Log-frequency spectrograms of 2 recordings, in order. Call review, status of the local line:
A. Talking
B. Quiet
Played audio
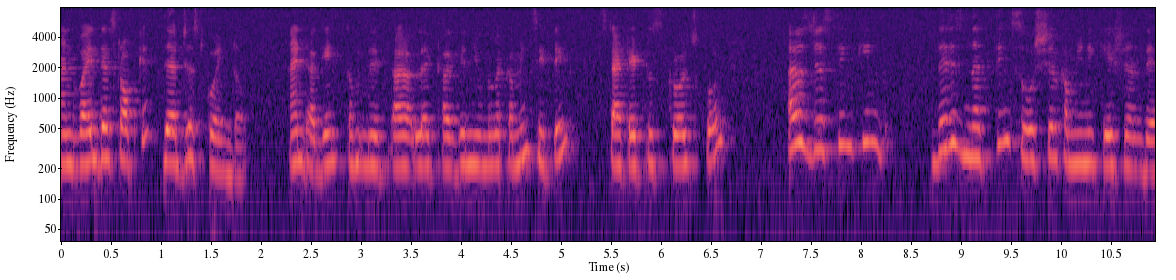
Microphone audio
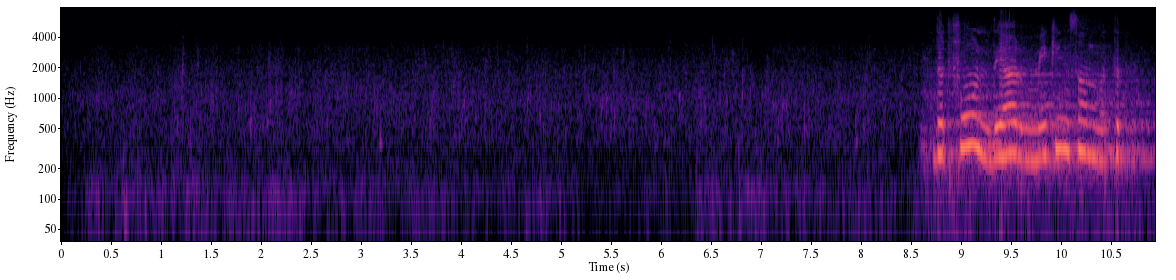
A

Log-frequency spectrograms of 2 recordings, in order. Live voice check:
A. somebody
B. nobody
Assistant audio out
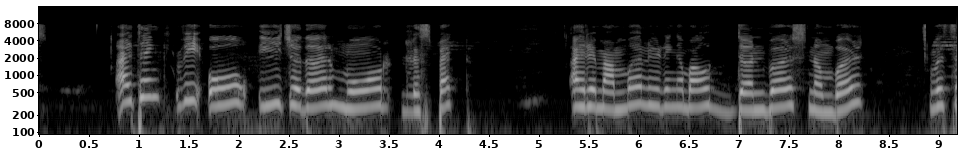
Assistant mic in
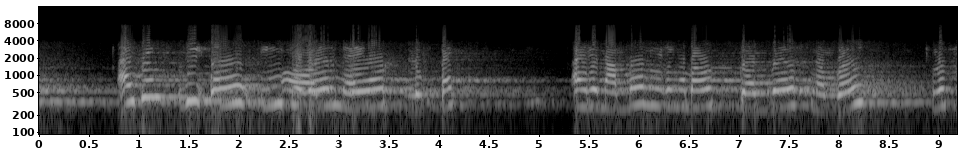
A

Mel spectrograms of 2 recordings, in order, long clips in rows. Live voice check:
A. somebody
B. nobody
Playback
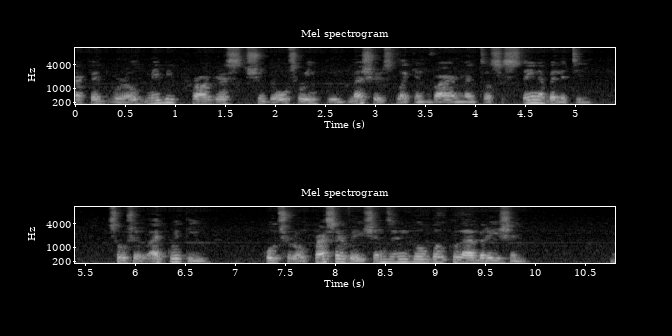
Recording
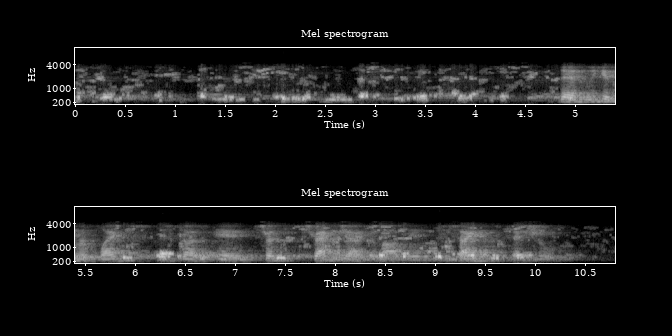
A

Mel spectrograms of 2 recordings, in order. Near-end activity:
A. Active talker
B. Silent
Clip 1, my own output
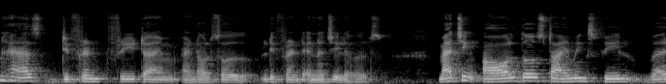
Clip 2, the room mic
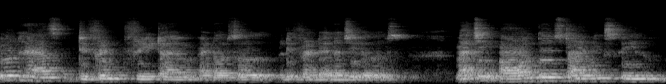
B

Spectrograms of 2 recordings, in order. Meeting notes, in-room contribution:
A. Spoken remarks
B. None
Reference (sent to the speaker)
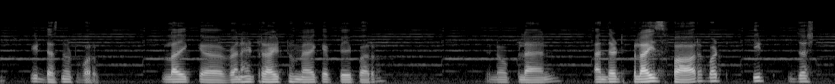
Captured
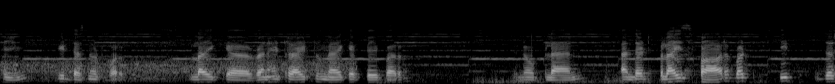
B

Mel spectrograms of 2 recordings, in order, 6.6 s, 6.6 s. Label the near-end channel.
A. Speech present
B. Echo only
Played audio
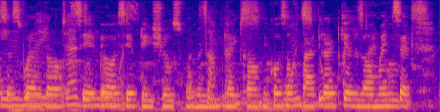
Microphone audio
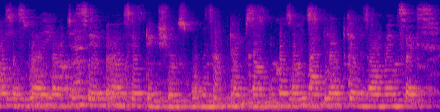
B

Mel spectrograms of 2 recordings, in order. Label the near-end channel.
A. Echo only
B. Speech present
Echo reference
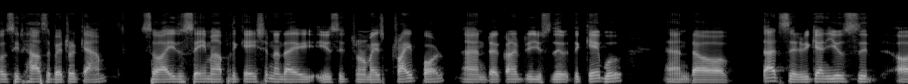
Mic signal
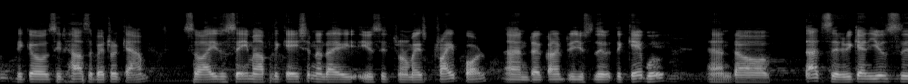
A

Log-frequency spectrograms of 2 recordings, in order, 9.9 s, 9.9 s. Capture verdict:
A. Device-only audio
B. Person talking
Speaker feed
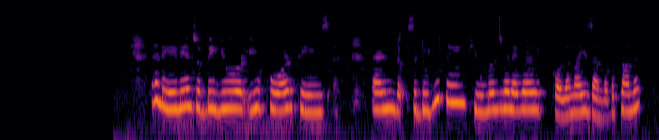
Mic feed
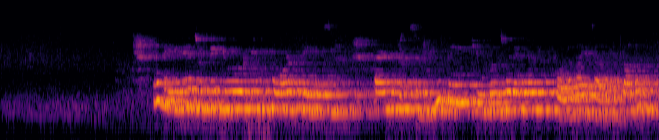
A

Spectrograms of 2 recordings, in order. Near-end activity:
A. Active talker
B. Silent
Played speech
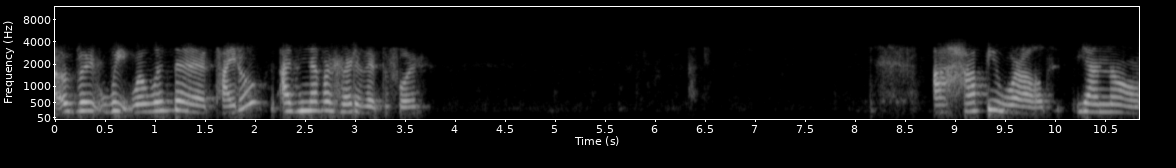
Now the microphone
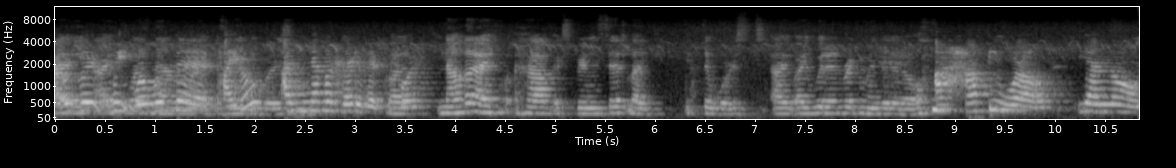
A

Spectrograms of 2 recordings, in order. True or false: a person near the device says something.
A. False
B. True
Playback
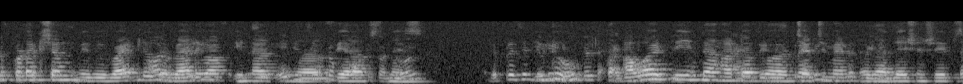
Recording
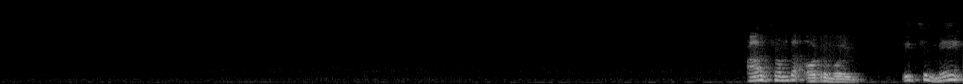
B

